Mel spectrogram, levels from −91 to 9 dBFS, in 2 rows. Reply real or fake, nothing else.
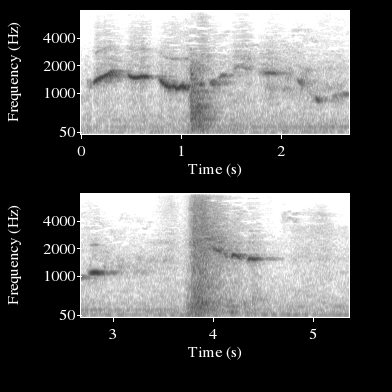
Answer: real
